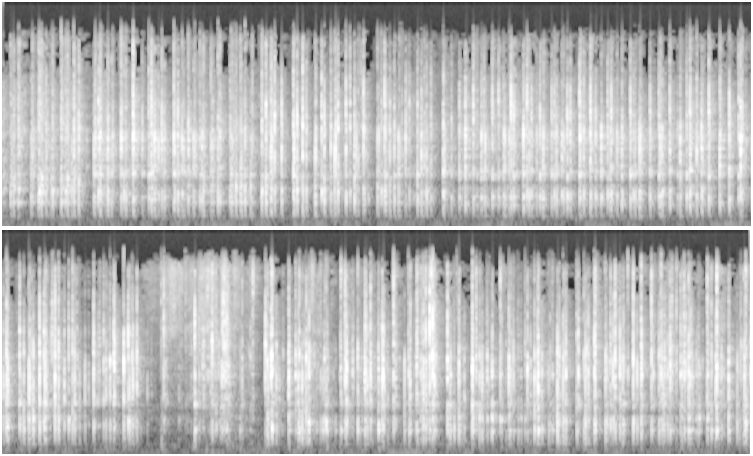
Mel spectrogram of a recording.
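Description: Long nails rapidly tap and scratch a small hollow printed kraft cardboard box, on both its plain cardboard side and its side with a pink plastic rhinestone strip. The result is a dense, continuous stream of short, dry clicks and rasps, mostly in the low-mid to mid range with a little high hiss, pausing briefly around nine seconds before resuming.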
